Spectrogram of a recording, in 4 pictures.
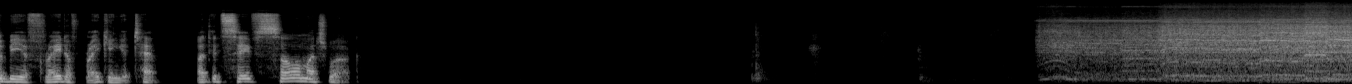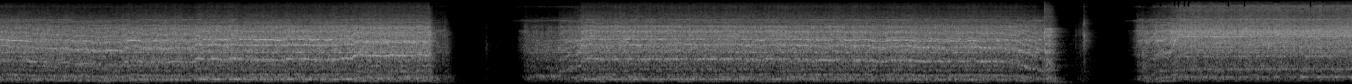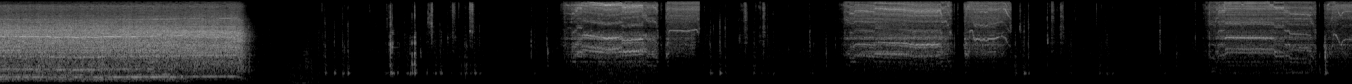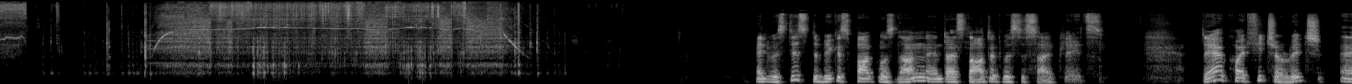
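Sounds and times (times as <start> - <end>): cordless drill motor running: 10.4 - 18.1, 18.7 - 24.2, 24.8 - 29.6, 32.6 - 34.8, 35.4 - 37.7, 39.0 - 41.2, 42.0 - 46.8
drill clicks: 18.7 - 29.6, 30.2 - 46.8.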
